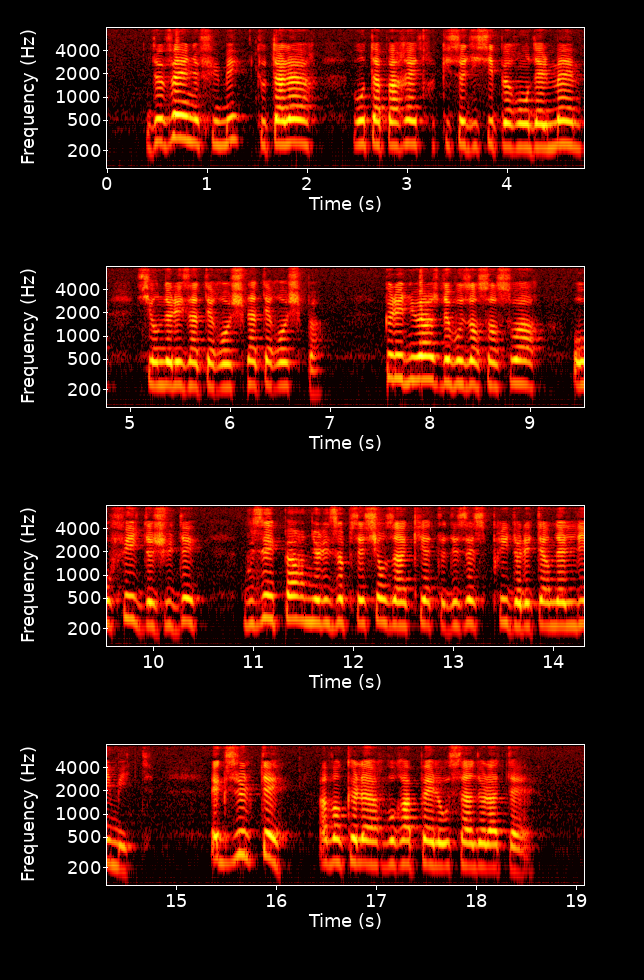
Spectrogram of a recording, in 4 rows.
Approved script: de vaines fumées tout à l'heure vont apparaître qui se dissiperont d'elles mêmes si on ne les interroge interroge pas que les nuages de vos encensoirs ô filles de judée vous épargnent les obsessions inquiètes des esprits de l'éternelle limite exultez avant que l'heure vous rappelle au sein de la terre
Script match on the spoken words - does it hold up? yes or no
yes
